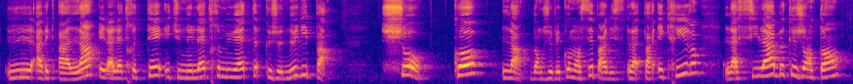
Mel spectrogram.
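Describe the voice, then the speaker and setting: A woman teacher giving a slow, patient reading lesson to young children, sounding out each syllable. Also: mid-range voice, mellow.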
